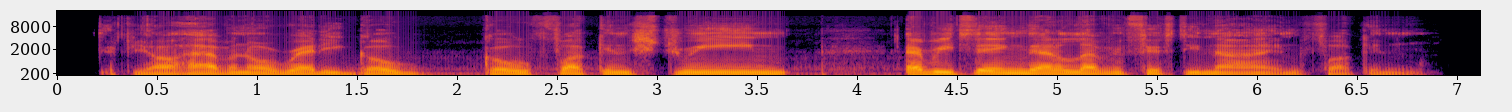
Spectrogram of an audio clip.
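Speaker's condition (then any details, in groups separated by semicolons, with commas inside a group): No condition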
